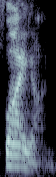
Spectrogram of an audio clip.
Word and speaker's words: Flyion: fascinating and so that caused you to launch fly on is that how you say it about the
